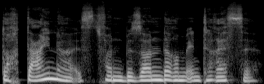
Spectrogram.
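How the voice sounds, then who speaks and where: A woman voicing an ancient, sinister male stranger in an audio story, speaking slowly and with mockery. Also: lowish voice, steady tone, mellow, slightly rough, no room sound, clean studio sound. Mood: slow menace. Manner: slow, mocking, drawn-out words.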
